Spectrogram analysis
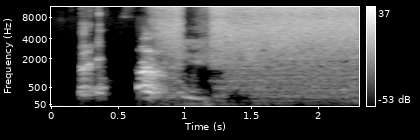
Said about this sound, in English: This is the shower.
